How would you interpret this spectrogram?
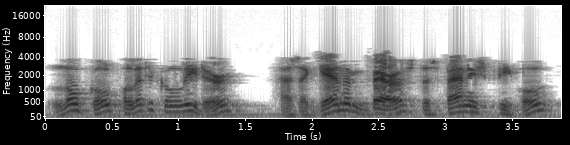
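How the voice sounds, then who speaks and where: A man's voice: on the high side, sing-song, brisk, breathy edge, exaggerated voice. A man playing a wry, plucky cameraman adventurer with a dry, clipped manner in a 1930s radio serial. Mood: reading aloud. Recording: tinny, narrow-band 1930s radio recording.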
